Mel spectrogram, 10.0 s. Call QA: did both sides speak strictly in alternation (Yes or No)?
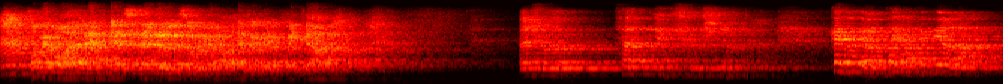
Yes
